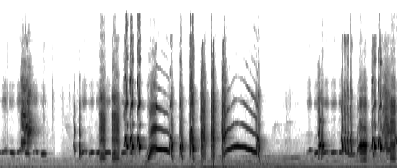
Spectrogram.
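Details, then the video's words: A hybrid jalak starling in a cage, a master bird for training. Flat whistles lead into loud arching upslurred whistles, sharp clicks and harsh squawking bursts. "JALAK HYBIRD GACOOR!! MASTERNYA PARA JUARA."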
